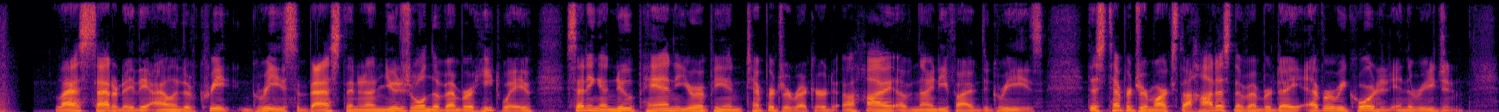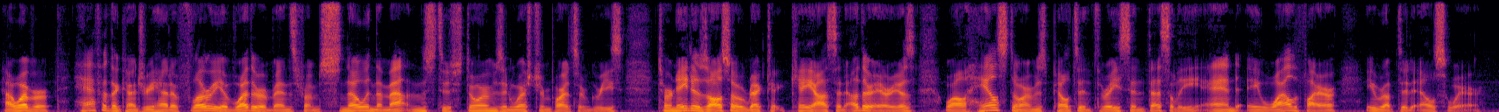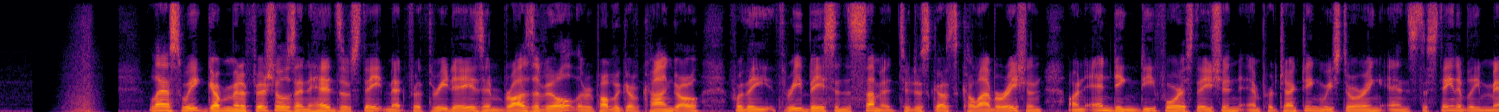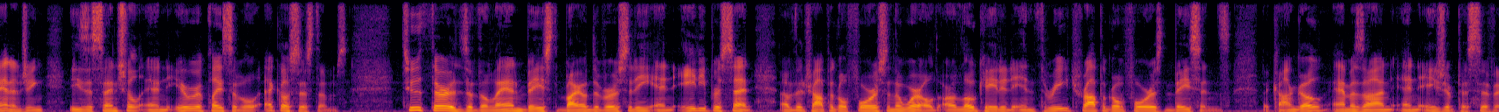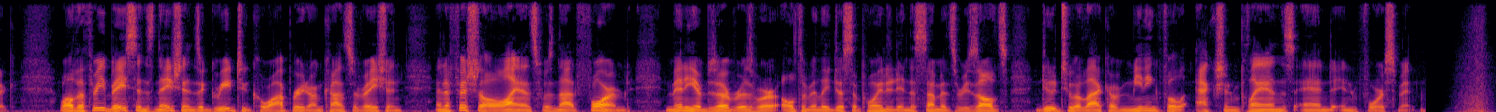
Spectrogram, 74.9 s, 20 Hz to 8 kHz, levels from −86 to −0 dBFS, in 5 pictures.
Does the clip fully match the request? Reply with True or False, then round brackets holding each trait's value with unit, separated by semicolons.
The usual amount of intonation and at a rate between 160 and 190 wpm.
False (3.7 semitones; 145 wpm)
